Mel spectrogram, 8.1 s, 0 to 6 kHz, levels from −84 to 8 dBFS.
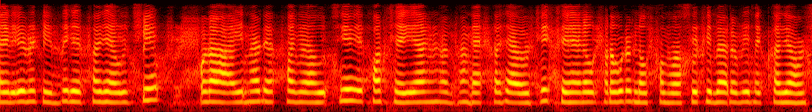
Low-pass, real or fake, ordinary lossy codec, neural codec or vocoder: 5.4 kHz; fake; none; codec, 16 kHz, 0.5 kbps, FreqCodec, larger model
